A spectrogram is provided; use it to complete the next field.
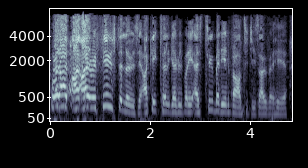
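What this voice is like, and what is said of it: British accent. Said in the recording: “Everybody loves a British accent.”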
